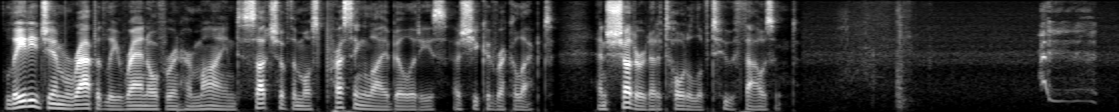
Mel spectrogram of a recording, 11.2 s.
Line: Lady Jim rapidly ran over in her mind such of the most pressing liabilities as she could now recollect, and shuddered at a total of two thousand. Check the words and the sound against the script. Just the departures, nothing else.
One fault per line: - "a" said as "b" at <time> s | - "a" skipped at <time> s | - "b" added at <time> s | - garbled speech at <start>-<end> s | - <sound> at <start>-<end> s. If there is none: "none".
- "now" skipped at 4.9 s
- squeak at 8.3-9.3 s
- laugh at 10.4-11.0 s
